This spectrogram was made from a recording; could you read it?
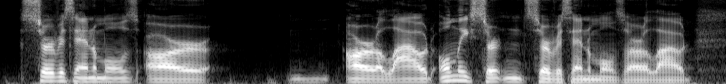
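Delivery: ordinary talk, nothing marked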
